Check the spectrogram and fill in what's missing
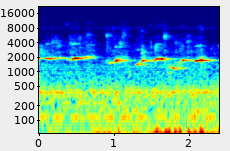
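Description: A person whistles a string of short, chirpy notes that imitate a bird call, repeated in quick bursts over a low background hum.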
